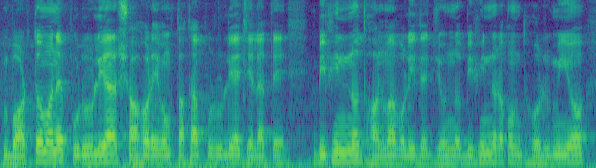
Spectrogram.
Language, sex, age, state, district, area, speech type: Bengali, male, 30-45, West Bengal, Purulia, urban, spontaneous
